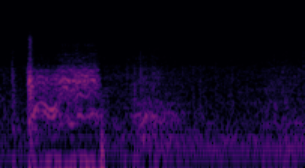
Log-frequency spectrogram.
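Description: An old car's engine: a loud burst of revving about half a second in that cuts off after about a second, then a low steady running rumble.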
